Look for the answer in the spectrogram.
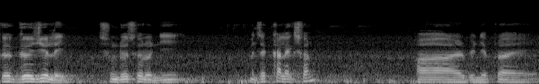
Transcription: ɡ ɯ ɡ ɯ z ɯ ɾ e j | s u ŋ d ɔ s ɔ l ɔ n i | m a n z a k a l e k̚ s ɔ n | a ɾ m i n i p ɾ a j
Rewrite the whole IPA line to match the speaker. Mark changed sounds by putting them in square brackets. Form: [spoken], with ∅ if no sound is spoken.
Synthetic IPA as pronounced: ɡ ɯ ɡ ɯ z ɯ [l] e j | s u ŋ d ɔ s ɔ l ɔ n i | m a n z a k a l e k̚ s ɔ n | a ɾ [b] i n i p ɾ a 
